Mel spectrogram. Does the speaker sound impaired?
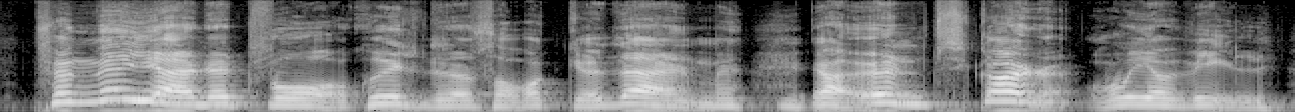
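Yes: cerebral palsy; drives adapted car.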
